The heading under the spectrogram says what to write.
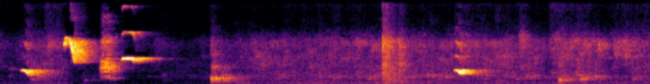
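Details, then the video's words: Chopi blackbird singing in the baianinho style in winter: a few loud, clear whistled and slurred notes in the first two seconds, then only faint rustling and background noise. "PÁSSARO PRETO BAIANINHO E SUAS CANTORIA DE INVERNO !"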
